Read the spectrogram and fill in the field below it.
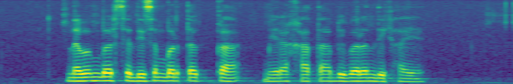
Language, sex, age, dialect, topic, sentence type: Hindi, male, 18-24, Marwari Dhudhari, banking, question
